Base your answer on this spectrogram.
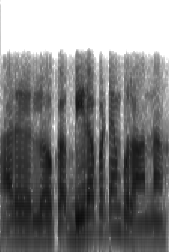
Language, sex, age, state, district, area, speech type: Telugu, male, 18-30, Telangana, Vikarabad, urban, conversation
